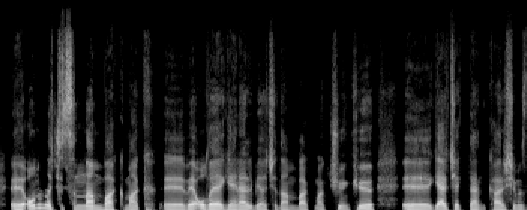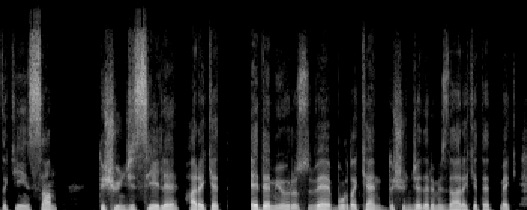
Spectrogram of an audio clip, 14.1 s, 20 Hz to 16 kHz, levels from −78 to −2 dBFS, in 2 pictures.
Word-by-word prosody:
eee, 125 0 +6
onun 220 +6 +3
açısından 185 -2 +2
bakmak, 135 +5 0
eee, 120 -1 +1
ve 160 - +6
olaya 165 +2 +6
genel 155 +3 +1
bir 135 - -1
açıdan 115 -2 -5
bakmak. 115 +2 -3
Çünkü, 155 -1 0 0.4
eee, 120 0 +3
gerçekten 155 -1 +1
karşımızdaki 140 +5 -4
insan 165 0 -1 0.6
düşüncesiyle 155 +2 0
hareket 145 +4 0 0.4
edemiyoruz 145 -1 +1
ve 140 +2 0
burada 145 +1 -2
kendi 145 0 -4
düşüncelerimizle 145 -2 -4
hareket 125 +1 -3
etmek 120 +6 -6
145 Hz, 105 wpm, -22 LUFS, 135-165 Hz, 0.6 s, eee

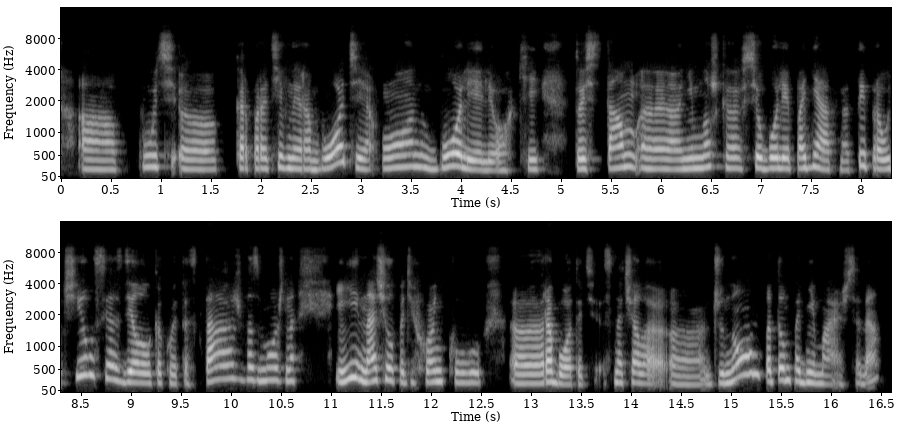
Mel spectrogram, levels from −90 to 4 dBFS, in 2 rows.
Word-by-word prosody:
а, 195 -1 -2 0.2
путь, 250 0 -2
а, 200 -2 -1
к - - -33
корпоративной 220 0 0
работе- 215 - +1
он 240 0 0
более 230 -4 +5
легкий. 185 +3 -4 0.3
То 210 - +2
есть 210 0 -2
там, 235 +3 +1
э, 210 -2 +1
немножко 225 +2 0
всё 220 +2 +2
более 225 0 +4
понятно. 205 -4 -1
Ты 230 +9 -2
проучился, 285 - 0
сделал 215 -3 +3
какой-то 200 -3 -7
стаж, 280 +10 -1
возможно, 260 -1 -1 0.4
и 260 +8 +4
начал 255 +2 +3
потихоньку, 220 -1 -2 0.2
а, 195 0 +2
работать. 185 -5 +3
Сначала, 215 -1 -2
а, 175 -3 -6
джуном, 275 - +1
потом 265 +3 +2
поднимаешься, 205 -5 -2
да. - - -4
220 Hz, 125 wpm, -24 LUFS, 205-245 Hz, 0.4 s, более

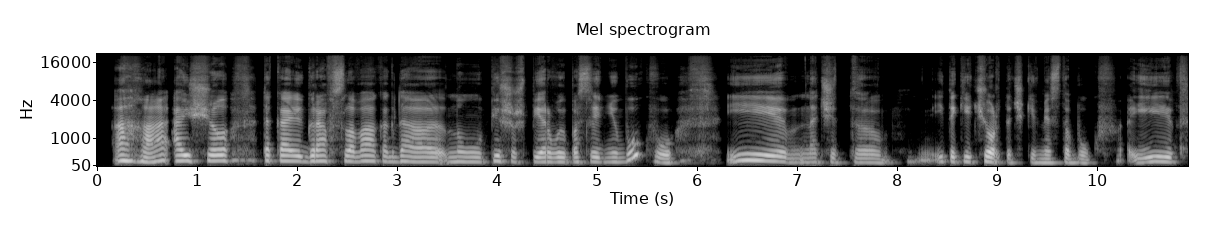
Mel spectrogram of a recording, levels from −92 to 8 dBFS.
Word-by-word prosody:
Ага. 195 -1 +3
А 195 - +3
еще, 200 0 +4 0.3
такая 195 -2 +3
игра 190 +2 +2
в 190 - -10
слова, 190 +1 +1
когда, 170 -2 -1
ну, 165 -1 -3
пишешь 165 -1 -4
1 165 +1 +1
и - - -17
последнюю 160 0 -3
букву. 155 - -1 0.5
И, 205 -3 +4
м, 140 0 -10
значит, 150 -2 -8
э, 140 -2 -4 0.2
м, 210 +6 -16
и 170 -5 -8
такие 170 -1 -2
черточки 140 -5 +1
вместо 135 +1 -4
букв. 130 -2 -10
И 165 +2 0
170 Hz, 135 wpm, -21 LUFS, 155-190 Hz, 0.5 s, еще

